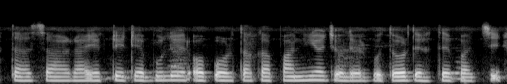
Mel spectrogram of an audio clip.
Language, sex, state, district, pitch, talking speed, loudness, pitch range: Bengali, female, Assam, Hailakandi, 180 Hz, 120 wpm, -16 LUFS, 175-190 Hz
